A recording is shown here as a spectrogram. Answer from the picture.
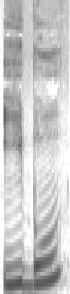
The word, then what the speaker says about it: Igbo: Ihre Familie gehört zur Bevölkerungsgruppe der Ibo, es wird Igbo geschrieben, aber das G spricht man nicht mit. Das ist eine, eine Bevölkerungsgruppe, die vor allem christlich ist.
